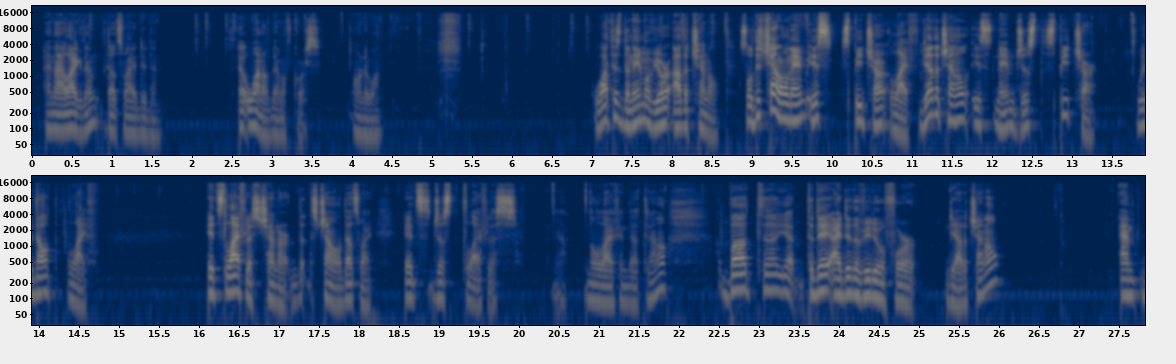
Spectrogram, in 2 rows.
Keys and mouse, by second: 0.0-27.8 drag.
